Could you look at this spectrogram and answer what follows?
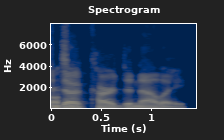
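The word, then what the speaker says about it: Linda Cardellini: Linda Cardinelli. Yeah, you pronounced the name right.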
